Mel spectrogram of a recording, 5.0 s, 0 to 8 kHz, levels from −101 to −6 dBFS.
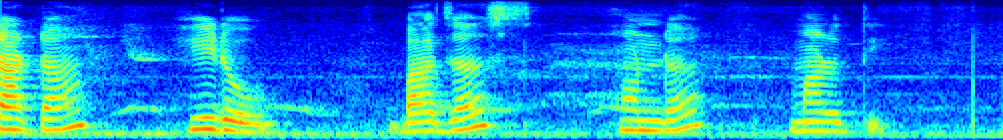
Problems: background sounds at intervals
